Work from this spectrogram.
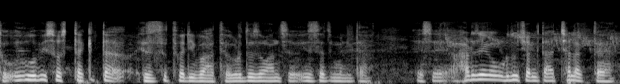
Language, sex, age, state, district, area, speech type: Urdu, male, 18-30, Bihar, Supaul, rural, spontaneous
